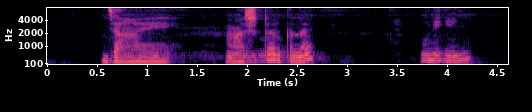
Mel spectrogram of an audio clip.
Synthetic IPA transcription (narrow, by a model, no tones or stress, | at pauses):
d͡ʒaɦãj | masʈəɾkanaj | uniʔiɲ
